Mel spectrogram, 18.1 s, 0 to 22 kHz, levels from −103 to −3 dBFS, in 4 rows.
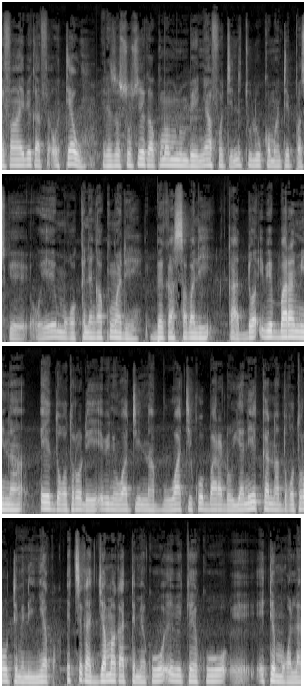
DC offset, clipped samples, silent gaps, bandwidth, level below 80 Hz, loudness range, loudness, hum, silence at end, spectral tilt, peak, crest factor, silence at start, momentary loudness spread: under 0.1%; under 0.1%; none; 15.5 kHz; -52 dBFS; 4 LU; -25 LUFS; none; 0 s; -7 dB/octave; -8 dBFS; 16 dB; 0 s; 8 LU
